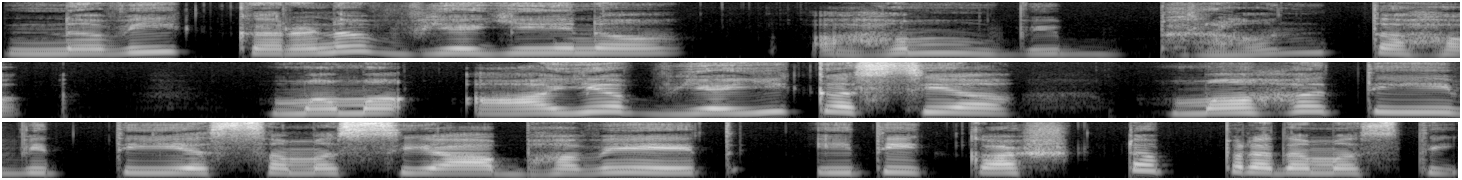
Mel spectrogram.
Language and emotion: Sanskrit, sad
